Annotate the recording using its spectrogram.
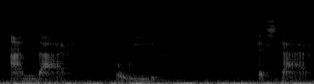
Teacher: they are pronounced naturally with an accent on the last syllable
